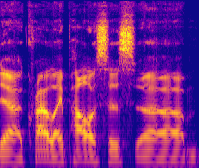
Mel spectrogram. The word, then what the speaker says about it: cryolipolysis: And it's called, what is it, cryolipolysis?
